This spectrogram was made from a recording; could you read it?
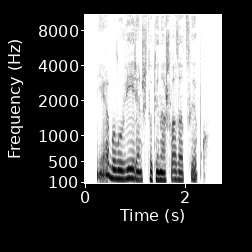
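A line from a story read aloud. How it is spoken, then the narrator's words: Sighing. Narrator (Russian): вздохнул Костик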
